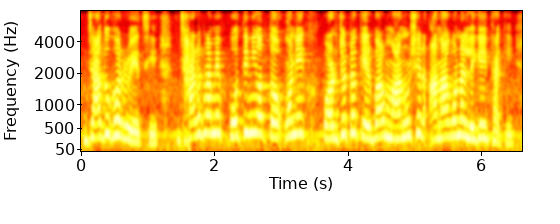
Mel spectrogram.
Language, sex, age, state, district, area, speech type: Bengali, female, 18-30, West Bengal, Jhargram, rural, spontaneous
